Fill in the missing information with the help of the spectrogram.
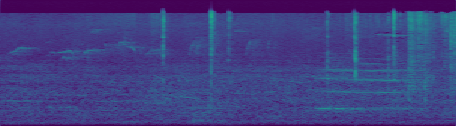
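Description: A brambling rummaging in dry fallen leaves: a few sharp, dry clicks and rustles, with more of them from about four seconds in, over a steady background hum. About four seconds in, a steady pitched tone from something unseen sounds for about a second.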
